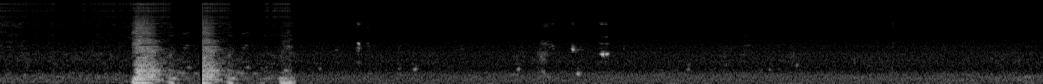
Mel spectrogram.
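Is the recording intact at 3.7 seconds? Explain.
Yes, the audio is intact at 3.7 seconds, with no dropout, click, distortion or other fault audible at that point in the speech.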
